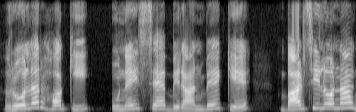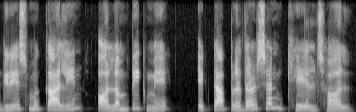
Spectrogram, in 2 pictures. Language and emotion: Maithili, neutral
